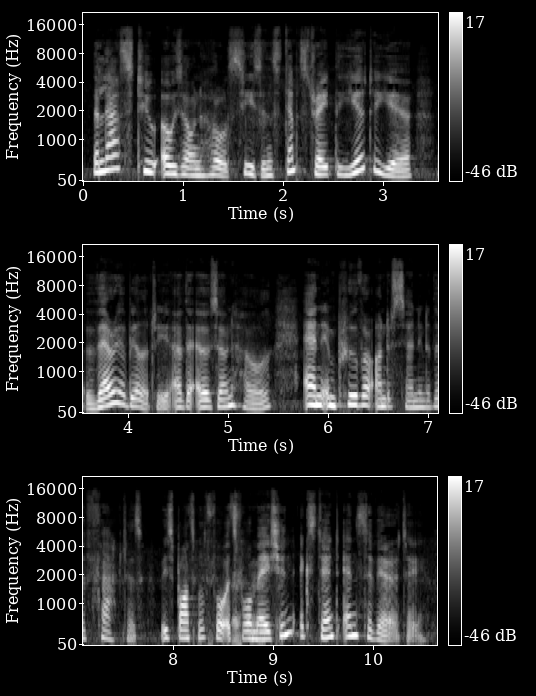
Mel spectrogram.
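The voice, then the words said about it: Mock British accent. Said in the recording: “Why are you using a mock accent there to read that? ... when you do have a British accent”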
